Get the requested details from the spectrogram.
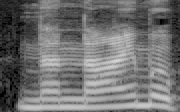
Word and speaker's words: Nanaimo: It's Nanaimo bars.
